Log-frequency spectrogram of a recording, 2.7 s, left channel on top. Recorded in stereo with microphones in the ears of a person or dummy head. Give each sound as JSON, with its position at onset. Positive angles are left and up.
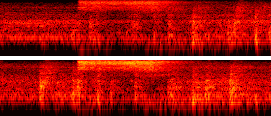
{"t": 0.8, "sound": "a hiss", "side_deg": -50, "distance_m": 1.0}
